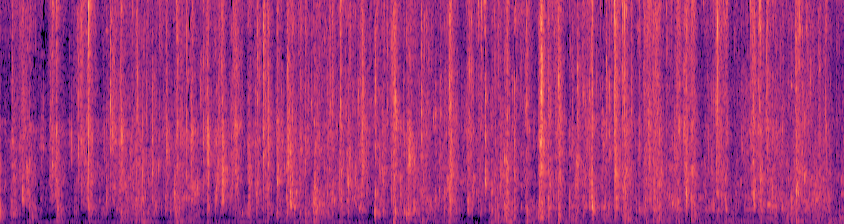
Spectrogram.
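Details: A pig gobbling slop, producing continuous sticky chewing, slurps and splashes of liquid feed at an uneven, hurried rhythm.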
